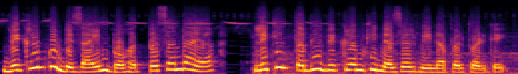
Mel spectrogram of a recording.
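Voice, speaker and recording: A woman narrating a cartoon story in a steady storytelling manner. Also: sits high, a little slow, rough recording. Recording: music underneath.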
